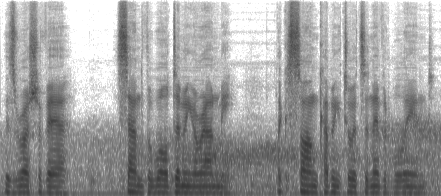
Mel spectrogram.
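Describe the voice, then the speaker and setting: A man's voice: medium pitch, level tone, very fast, background noise. A man hosting a let's play, reading game text aloud dramatically and swearing as he reacts.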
